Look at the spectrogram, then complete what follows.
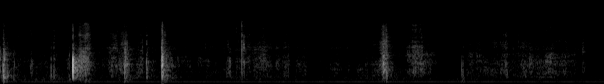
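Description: Hands handling a metal Zippo collector's tin and lighter on a tabletop: a series of sharp clicks and knocks, the loudest under a second in, with softer rustling between, over a faint steady low hum.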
